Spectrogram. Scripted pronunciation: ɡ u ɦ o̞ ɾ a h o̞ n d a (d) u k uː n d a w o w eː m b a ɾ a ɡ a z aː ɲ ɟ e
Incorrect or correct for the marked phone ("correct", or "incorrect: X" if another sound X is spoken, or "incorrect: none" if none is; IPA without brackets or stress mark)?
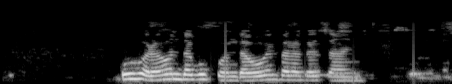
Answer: incorrect: ɡ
